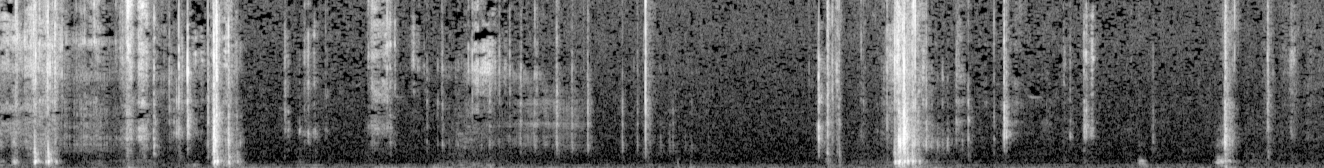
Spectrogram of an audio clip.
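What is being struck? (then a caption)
Bar of soap with a glittery coating. A utility knife blade slices the glitter coating off a solid round blue soap bar held in the hand. Crisp, bright scraping and cutting strokes come in scattered bursts over a quiet background, with a few sharper, louder cuts standing out.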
